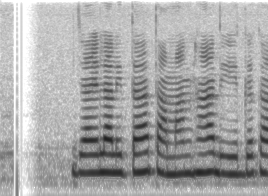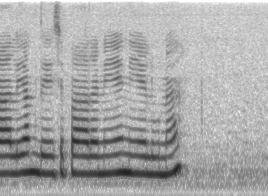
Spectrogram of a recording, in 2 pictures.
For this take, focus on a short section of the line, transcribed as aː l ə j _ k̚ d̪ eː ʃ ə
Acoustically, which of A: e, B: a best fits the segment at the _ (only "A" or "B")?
B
